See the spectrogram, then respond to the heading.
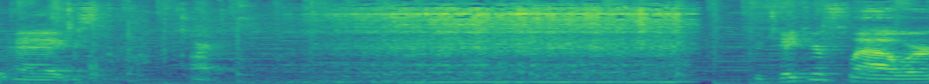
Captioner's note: blender buzzing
